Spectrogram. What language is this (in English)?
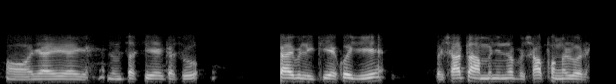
Manipuri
